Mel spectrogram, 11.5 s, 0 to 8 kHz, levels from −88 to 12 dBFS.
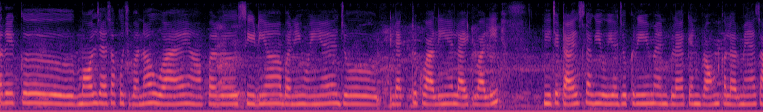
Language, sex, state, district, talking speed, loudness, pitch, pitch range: Hindi, female, Bihar, Vaishali, 185 wpm, -23 LUFS, 230 Hz, 220-240 Hz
